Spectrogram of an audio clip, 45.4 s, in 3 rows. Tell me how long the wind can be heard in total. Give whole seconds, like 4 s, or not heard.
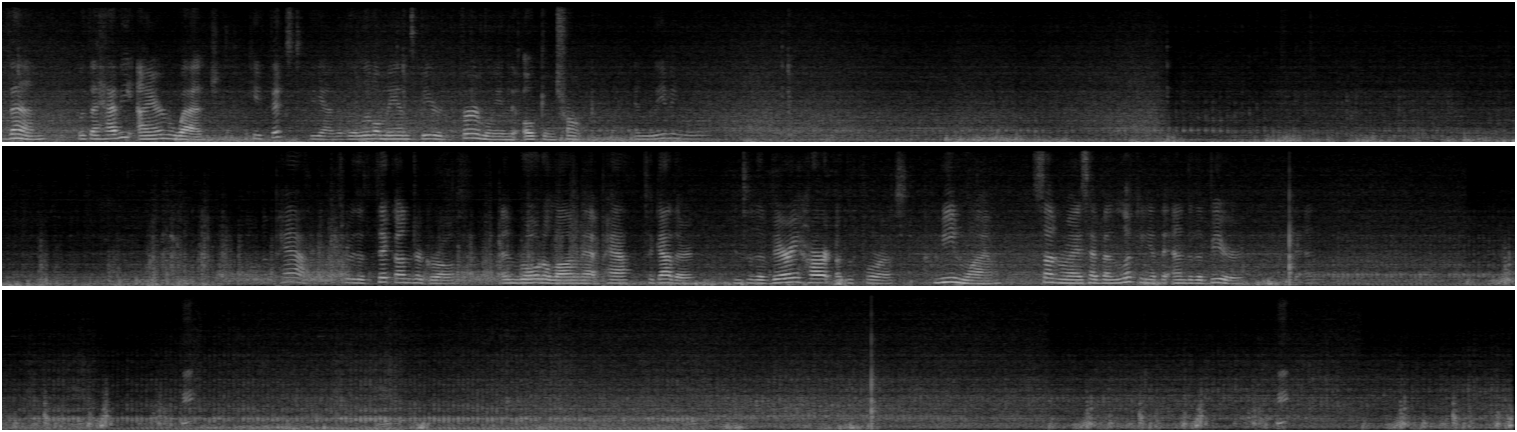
45 s.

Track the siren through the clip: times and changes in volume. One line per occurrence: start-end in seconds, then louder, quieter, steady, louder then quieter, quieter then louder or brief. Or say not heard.
not heard.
